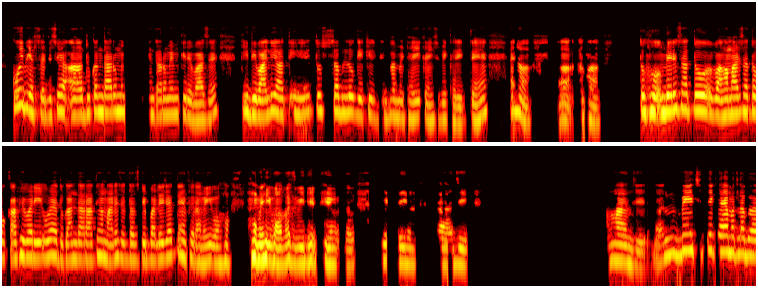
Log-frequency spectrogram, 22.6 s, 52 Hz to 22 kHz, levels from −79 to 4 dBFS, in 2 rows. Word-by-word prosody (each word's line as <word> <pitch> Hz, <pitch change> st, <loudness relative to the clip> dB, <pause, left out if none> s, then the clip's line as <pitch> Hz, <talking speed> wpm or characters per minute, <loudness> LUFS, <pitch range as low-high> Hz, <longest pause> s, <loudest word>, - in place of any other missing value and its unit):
कोई 260 Hz, 0 st, +1 dB
भी 225 Hz, -, +2 dB
अवसर 180 Hz, -3 st, -3 dB
जैसे 200 Hz, +4 st, -2 dB
अ, 170 Hz, -2 st, +4 dB
दुकानदारों 190 Hz, +1 st, 0 dB
में 195 Hz, 0 st, 0 dB
दुकानदारों 175 Hz, -, -8 dB
में 175 Hz, 0 st, -2 dB
इनकी 175 Hz, 0 st, -5 dB
रिवाज़ 140 Hz, -1 st, -1 dB
है, 180 Hz, -, -3 dB, 0.4 s
कि 200 Hz, -1 st, -1 dB
दिवाली 170 Hz, +3 st, +4 dB
आती 175 Hz, 0 st, -4 dB
है 185 Hz, -, -4 dB
तो 200 Hz, -, -1 dB
सब 195 Hz, -1 st, -1 dB
लोग 185 Hz, -2 st, 0 dB
1-1 165 Hz, -1 st, -5 dB
डिब्बा 160 Hz, +2 st, -6 dB
मिठाई 150 Hz, 0 st, -4 dB
कहीं 135 Hz, -2 st, -5 dB
से 140 Hz, 0 st, -14 dB
भी 145 Hz, -, -5 dB
खरीदते 125 Hz, +2 st, -5 dB
हैं, 155 Hz, +7 st, -1 dB, 0.4 s
है 195 Hz, -, -1 dB
ना? 185 Hz, -, +1 dB, 0.5 s
अ, -, -, +1 dB, 0.3 s
हाँ, -, -, -1 dB, 0.6 s
तो 190 Hz, 0 st, +5 dB
मेरे 195 Hz, +2 st, +7 dB
साथ 215 Hz, -1 st, 0 dB
तो 205 Hz, -, +5 dB, 0.2 s
वा 170 Hz, -, +5 dB
हमारे 180 Hz, +2 st, +5 dB
साथ 195 Hz, -1 st, 0 dB
तो 185 Hz, -2 st, 0 dB
काफ़ी 190 Hz, +2 st, +2 dB
बार 180 Hz, -1 st, +1 dB
ये 175 Hz, -, +3 dB
हुआ 185 Hz, +2 st, -1 dB
है, 190 Hz, -, +1 dB
दुकानदार 165 Hz, 0 st, -2 dB
आते 165 Hz, +4 st, -1 dB
हैं 185 Hz, -, +1 dB
हमारे 165 Hz, 0 st, -1 dB
से 170 Hz, -, -5 dB
10 160 Hz, 0 st, -6 dB
डिब्बा 165 Hz, 0 st, -1 dB
ले 170 Hz, +1 st, 0 dB
जाते 190 Hz, +3 st, -2 dB
हैं 185 Hz, -, +1 dB
फिर 170 Hz, -4 st, -4 dB
हमें 145 Hz, 0 st, -1 dB
ही 155 Hz, -, 0 dB
वो, 145 Hz, -1 st, -3 dB, 0.5 s
हमें 160 Hz, -3 st, +9 dB
ही 170 Hz, -, +8 dB
वापस 145 Hz, +2 st, +1 dB
भी 140 Hz, 0 st, +2 dB
देते 160 Hz, 0 st, 0 dB
हैं 135 Hz, 0 st, +4 dB
मतलब 125 Hz, -1 st, -9 dB, 0.4 s
कितनी 145 Hz, -3 st, -3 dB
बार 130 Hz, +1 st, -14 dB, 0.3 s
हाँ 130 Hz, -, -5 dB
जी। 135 Hz, -2 st, 0 dB, 2.1 s
हाँ 160 Hz, -1 st, +3 dB
जी 120 Hz, -2 st, -6 dB
अ, 145 Hz, -, -10 dB, 0.3 s
बेचते 245 Hz, -1 st, +2 dB
क्या 230 Hz, 0 st, +1 dB
है 230 Hz, -, +7 dB
मतलब 210 Hz, -2 st, 0 dB
170 Hz, 200 wpm, -22 LUFS, 155-190 Hz, 2.1 s, हमें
